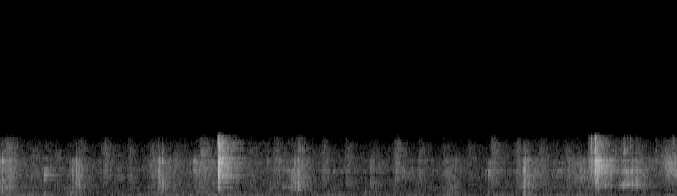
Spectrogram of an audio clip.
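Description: Close-miked chewing of sauce-coated crispy fried chicken: scattered soft crackles and clicks from the mouth, with two sharper crunches about one and a half seconds in and again near the end.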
